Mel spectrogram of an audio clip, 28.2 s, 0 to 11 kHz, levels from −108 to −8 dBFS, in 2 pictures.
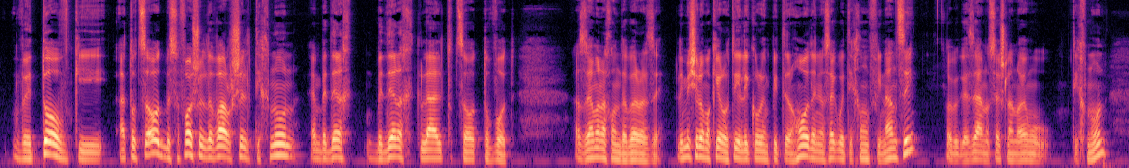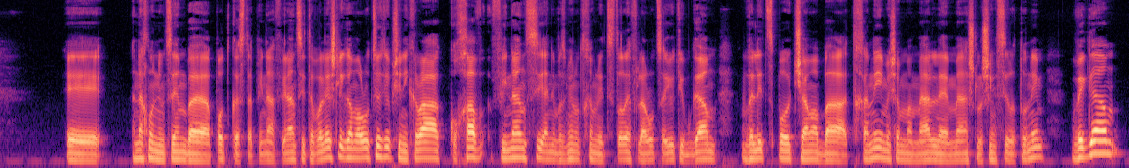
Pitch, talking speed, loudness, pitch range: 120 Hz, 145 wpm, -24 LUFS, 105-135 Hz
